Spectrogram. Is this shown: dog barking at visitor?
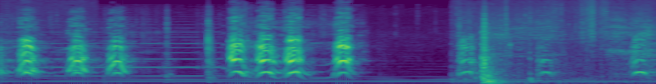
yes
